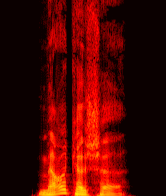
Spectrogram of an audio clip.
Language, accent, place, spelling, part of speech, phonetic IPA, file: German, Germany, Berlin, märkische, adjective, [ˈmɛʁkɪʃə], De-märkische.ogg
- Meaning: inflection of märkisch: 1. strong/mixed nominative/accusative feminine singular 2. strong nominative/accusative plural 3. weak nominative all-gender singular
